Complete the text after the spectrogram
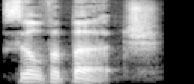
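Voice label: "silver birch", British English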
